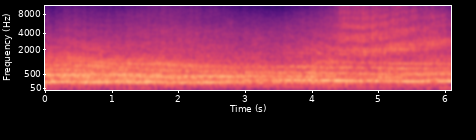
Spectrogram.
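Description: Racing car engine at high revs passing by, its pitch falling slowly; a rush of higher hiss comes in a little after four seconds.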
